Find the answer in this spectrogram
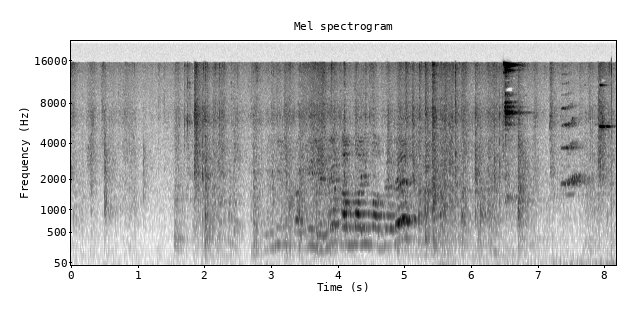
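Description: A person's voice making a drawn-out, wavering vocal sound for about two seconds, starting about three seconds in, with no clear words. A single sharp clack follows about six and a half seconds in.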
